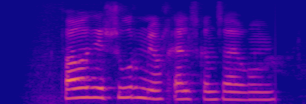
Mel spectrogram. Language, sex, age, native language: Icelandic, male, 12, Icelandic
